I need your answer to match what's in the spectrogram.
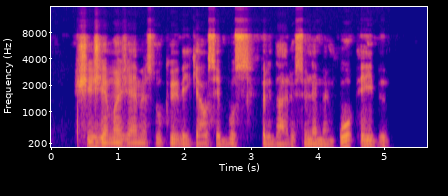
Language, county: Lithuanian, Telšiai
